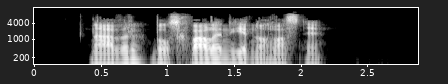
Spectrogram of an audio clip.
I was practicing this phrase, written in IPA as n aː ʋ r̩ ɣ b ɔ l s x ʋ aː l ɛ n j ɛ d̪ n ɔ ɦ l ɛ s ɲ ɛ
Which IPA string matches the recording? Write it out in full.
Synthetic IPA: n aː ʋ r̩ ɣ b ɔ l s x ʋ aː l ɛ n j ɛ d̪ n ɔ ɦ l a s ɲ ɛ

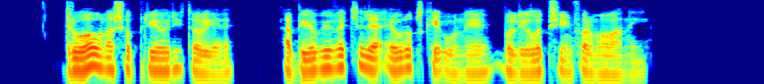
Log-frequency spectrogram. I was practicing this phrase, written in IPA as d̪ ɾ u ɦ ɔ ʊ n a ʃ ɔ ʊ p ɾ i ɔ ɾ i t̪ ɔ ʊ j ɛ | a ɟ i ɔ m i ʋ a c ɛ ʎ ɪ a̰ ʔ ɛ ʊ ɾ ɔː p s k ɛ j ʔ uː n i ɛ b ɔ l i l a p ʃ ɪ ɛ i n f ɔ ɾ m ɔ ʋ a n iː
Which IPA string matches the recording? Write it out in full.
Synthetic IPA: d̪ ɾ u ɦ ɔ ʊ n a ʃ ɔ ʊ p ɾ i ɔ ɾ i t̪ ɔ ʊ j ɛ | a b i ɔ b i ʋ a c ɛ ʎ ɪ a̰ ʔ ɛ ʊ ɾ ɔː p s k ɛ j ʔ uː n i ɛ b ɔ l i l ɛ p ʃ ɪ ɛ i n f ɔ ɾ m ɔ ʋ a n iː

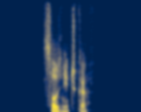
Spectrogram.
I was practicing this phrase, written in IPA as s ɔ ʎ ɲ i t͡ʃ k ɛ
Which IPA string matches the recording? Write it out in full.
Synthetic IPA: s ɔ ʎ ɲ i t͡ʃ k a

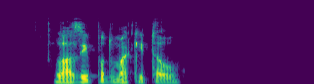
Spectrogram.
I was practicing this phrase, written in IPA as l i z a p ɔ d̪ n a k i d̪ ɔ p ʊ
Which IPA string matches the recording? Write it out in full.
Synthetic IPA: l a z i p ɔ d̪ m a k i t̪ ɔ ʊ

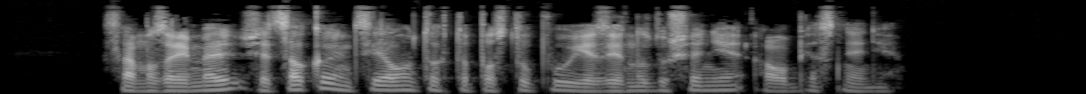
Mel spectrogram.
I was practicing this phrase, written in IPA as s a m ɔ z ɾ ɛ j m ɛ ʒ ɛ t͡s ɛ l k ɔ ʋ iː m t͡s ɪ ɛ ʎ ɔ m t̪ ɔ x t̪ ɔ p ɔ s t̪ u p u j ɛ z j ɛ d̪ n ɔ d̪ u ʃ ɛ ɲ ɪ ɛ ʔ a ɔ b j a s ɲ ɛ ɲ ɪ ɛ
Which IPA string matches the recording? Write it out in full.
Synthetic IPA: s a m ɔ z ɾ ɛ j m ɛ ʒ ɛ t͡s ɛ l k ɔ ʋ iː m t͡s ɪ ɛ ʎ ɔ m t̪ ɔ x t̪ ɔ p ɔ s t̪ u p u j ɛ z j ɛ d̪ n ɔ d̪ u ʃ ɛ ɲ ɪ ɛ ʔ a ɔ b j a s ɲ ɛ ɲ ɪ ɛ

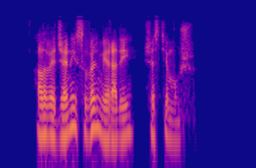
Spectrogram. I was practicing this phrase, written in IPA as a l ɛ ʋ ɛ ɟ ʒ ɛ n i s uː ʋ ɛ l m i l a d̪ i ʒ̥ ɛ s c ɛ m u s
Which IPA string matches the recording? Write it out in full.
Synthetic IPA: a l ɛ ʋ ɛ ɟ ʒ ɛ n i s uː ʋ ɛ ʎ m i ɾ a d̪ i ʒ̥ ɛ s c ɛ m u ʃ

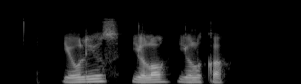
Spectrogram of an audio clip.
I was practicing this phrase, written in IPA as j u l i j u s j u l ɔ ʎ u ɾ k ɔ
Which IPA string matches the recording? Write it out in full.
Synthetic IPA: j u l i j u s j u l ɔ j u l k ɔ

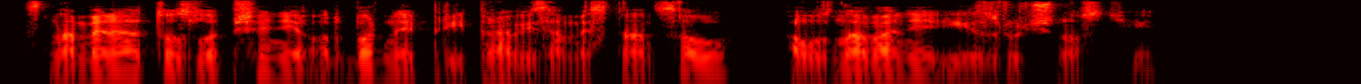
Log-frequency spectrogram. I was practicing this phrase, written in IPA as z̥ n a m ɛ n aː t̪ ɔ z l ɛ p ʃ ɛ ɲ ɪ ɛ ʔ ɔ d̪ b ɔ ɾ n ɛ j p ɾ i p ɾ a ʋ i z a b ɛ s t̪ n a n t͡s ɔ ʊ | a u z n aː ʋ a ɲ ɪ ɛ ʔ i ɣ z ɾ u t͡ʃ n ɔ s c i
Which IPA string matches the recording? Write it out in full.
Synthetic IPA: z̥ n a m ɛ n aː t̪ ɔ z l ɛ p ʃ ɛ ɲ ɪ ɛ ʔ ɔ d̪ b ɔ ɾ n ɛ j p ɾ iː p ɾ a ʋ i z a m ɛ s t̪ n a n t͡s ɔ ʊ | a u z n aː ʋ a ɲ ɪ ɛ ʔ i ɣ z ɾ u t͡ʃ n ɔ s c i

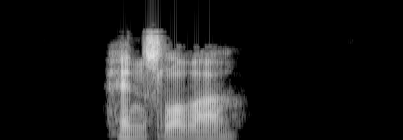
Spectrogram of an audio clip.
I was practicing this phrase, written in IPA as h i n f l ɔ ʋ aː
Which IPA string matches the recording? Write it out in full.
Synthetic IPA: h ɛ n s l ɔ ʋ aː

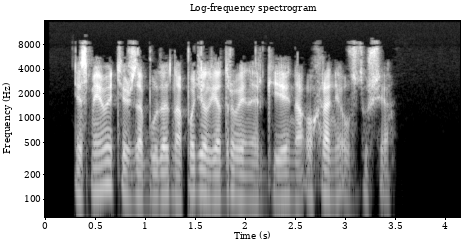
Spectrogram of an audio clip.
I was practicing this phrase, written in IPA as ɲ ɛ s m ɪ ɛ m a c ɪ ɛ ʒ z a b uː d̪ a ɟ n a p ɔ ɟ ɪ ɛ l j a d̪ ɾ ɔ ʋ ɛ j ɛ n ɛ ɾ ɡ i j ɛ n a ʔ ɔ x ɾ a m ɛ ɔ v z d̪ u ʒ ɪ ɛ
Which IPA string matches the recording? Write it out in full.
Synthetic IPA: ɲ ɛ s m ɪ ɛ m ɛ c ɪ ɛ ʒ z a b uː d̪ a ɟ n a p ɔ ɟ ɪ ɛ l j a d̪ ɾ ɔ ʋ ɛ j ɛ n ɛ ɾ ɡ i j ɛ n a ʔ ɔ x ɾ a ɲ ɛ ɔ v z d̪ u ʃ ɪ a

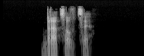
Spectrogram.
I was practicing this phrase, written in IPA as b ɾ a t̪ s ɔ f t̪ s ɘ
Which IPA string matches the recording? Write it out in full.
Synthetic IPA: b ɾ a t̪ s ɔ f t̪ s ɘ

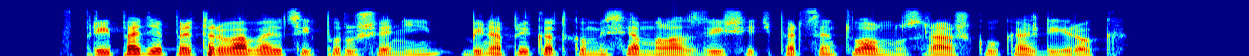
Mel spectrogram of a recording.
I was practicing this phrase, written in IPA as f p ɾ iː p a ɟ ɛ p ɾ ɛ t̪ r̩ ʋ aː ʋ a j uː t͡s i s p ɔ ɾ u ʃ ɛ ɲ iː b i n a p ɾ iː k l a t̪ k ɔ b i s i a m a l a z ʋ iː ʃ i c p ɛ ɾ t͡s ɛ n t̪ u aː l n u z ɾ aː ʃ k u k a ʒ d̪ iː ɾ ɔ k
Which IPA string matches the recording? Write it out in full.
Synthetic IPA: f p ɾ iː p a ɟ ɛ p ɾ ɛ t̪ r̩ ʋ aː ʋ a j uː t͡s i x p ɔ ɾ u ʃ ɛ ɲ iː b i n a p ɾ iː k l a t̪ k ɔ m i s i a m a l a z ʋ iː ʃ i c p ɛ ɾ t͡s ɛ n t̪ u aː l n u z ɾ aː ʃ k u k a ʒ d̪ iː ɾ ɔ k

